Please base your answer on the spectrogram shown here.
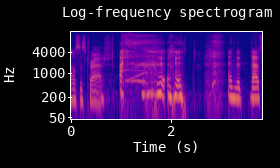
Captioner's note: both laughing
